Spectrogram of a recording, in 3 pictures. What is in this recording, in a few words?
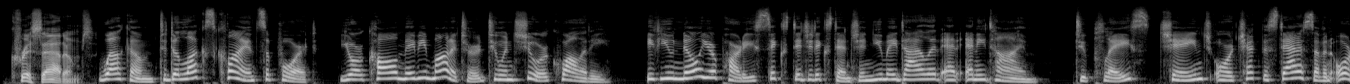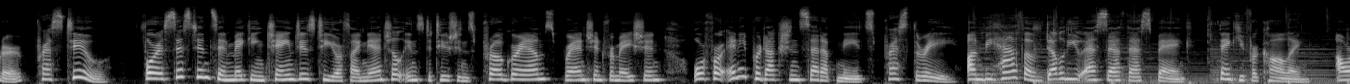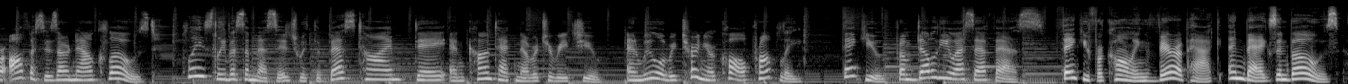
IVR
